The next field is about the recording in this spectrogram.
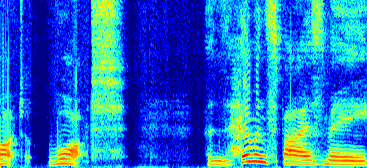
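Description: With a New Zealand accent, a woman speaks in a dark, mellow tone with ordinary pitch variation on a very clean recording with a silent background. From New Zealand, Dunedin. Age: 50s. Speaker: blind advocate and motivational speaker. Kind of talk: interview. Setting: at home.

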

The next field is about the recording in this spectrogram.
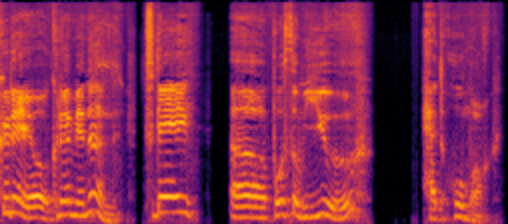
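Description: Speaking with a Korean accent, a man talks slowly at a high pitch, with very wide pitch swings and long, frequent pauses. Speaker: community radio host. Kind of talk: radio interview. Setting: radio studio. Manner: halting.

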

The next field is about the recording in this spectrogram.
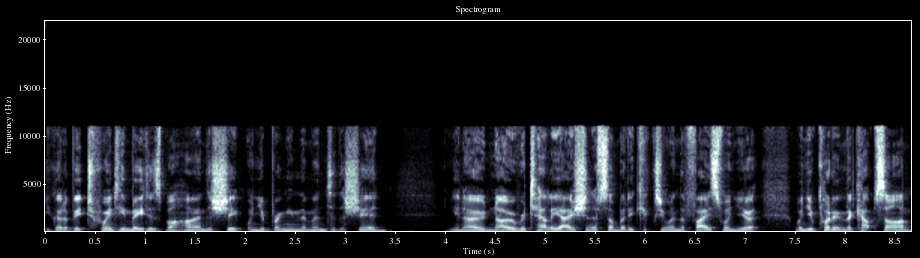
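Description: With a New Zealand accent, a man speaks fairly quickly at a fairly low pitch. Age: 60s. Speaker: farm herdsman. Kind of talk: interview.

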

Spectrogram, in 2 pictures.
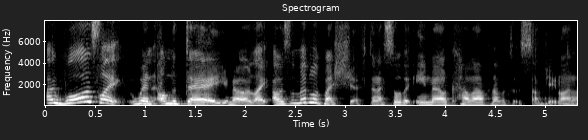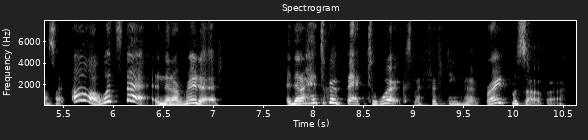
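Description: A woman speaks very fast at a high pitch. Her voice makes very wide pitch swings. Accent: New Zealand. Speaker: playwright. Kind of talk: casual chat. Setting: radio studio.

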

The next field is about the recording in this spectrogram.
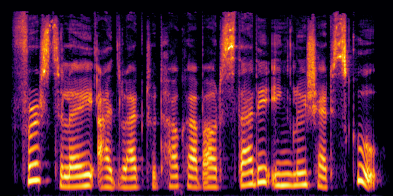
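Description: In a very clean recording with a silent background and a dry, close sound with no echo, a woman speaks at a fairly high pitch with ordinary pitch variation, very slowly, with a Chinese accent. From China. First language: Mandarin Chinese. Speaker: community radio host. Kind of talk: radio talk presentation.

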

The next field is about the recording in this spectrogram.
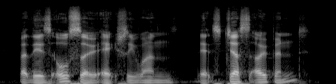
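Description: With a New Zealand accent, a man speaks at a moderate pace in a fairly low voice with a bright, sharp tone, on a very clean recording with a silent background. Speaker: library learning specialist. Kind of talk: casual explanation.

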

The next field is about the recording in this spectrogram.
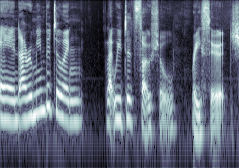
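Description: With a New Zealand accent, a woman talks at a moderate pace. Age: 30s. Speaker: runner and teacher. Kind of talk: interview.

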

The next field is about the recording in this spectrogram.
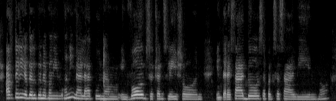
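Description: Her tone dark and mellow, a woman speaks at a fairly quick pace with ordinary pitch variation. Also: medium pitch for a woman. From Philippines, Manila. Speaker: university lecturer in Filipino and translation. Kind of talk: interview.

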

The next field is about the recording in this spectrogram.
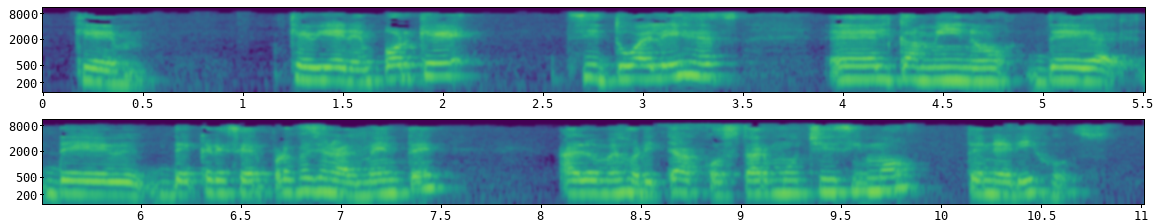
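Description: This woman's voice sits at a fairly high pitch. Her intonation stays fairly even. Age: 30s. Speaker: community radio host. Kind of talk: casual discussion.

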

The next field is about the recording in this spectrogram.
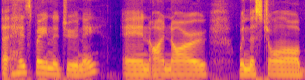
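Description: With a New Zealand accent, a woman talks at a moderate pace in a very deep, low pitch, keeping her intonation fairly even. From New Zealand, Wairarapa. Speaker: community organisation worker. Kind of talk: radio interview. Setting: radio studio. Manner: hesitant, with fillers.

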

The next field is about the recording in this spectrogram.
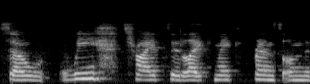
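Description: The speaker talks with a fairly even intonation in an Arabic accent. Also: woman. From Syria. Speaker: software developer. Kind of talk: interview. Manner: halting.

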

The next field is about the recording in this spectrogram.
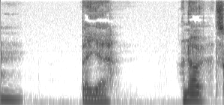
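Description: In a New Zealand accent, a woman talks at a moderate pace with a medium pitch and fairly even intonation. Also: quiet background. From New Zealand (Canterbury, from age seven; born Mexico). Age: 20s. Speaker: youth community volunteer. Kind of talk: interview. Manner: casual, many fillers.

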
